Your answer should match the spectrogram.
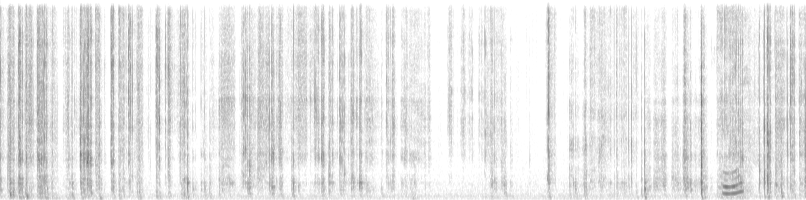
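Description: Scissors snipping through waterslide decal paper: an irregular run of small clicks and snips with light paper rustling.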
